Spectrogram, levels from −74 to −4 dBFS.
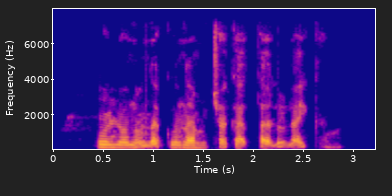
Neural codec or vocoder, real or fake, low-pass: vocoder, 22.05 kHz, 80 mel bands, HiFi-GAN; fake; 7.2 kHz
